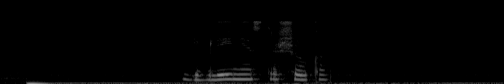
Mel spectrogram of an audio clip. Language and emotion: Russian, neutral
